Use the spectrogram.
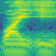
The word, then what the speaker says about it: ye: or the old Carousel apparently ye is pronounced the um also added this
